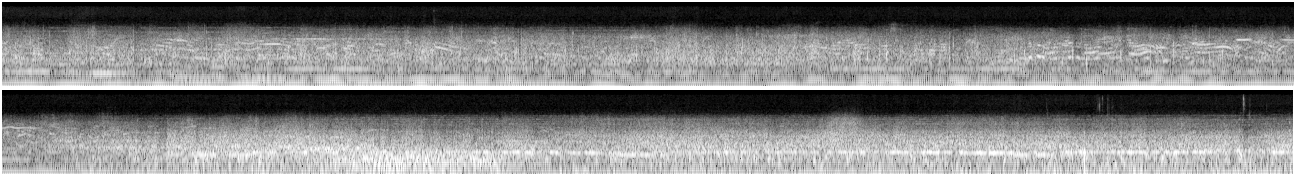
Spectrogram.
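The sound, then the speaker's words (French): A steam train slowly pulls away, a steady low mechanical rumble with broad hissing noise that shifts and grows slightly rougher about halfway through. “Le train part doucement.”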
